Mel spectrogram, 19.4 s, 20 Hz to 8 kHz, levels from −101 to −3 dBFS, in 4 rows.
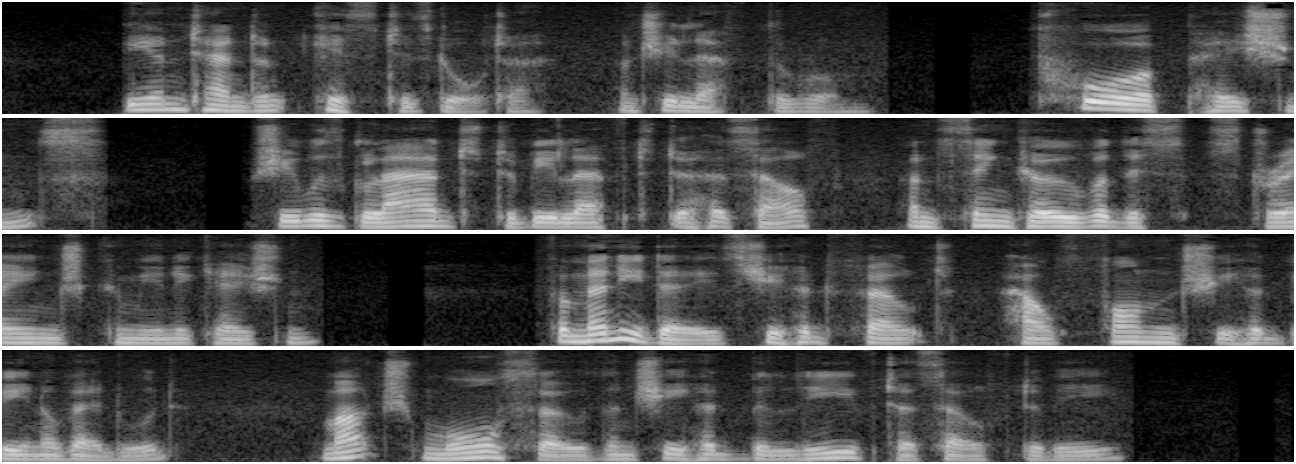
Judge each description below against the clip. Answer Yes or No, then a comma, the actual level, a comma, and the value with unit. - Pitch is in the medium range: No, low, 115 Hz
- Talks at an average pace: Yes, average, 150 wpm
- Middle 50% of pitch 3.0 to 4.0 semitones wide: Yes, average, 3.4 semitones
